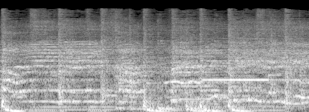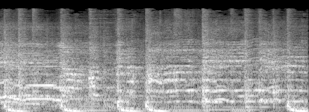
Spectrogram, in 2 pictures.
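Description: A woman singing an Arabic popular song into a microphone over amplified backing music, with a steady, deep drum beat.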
